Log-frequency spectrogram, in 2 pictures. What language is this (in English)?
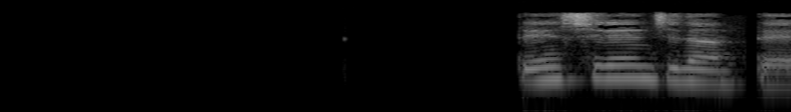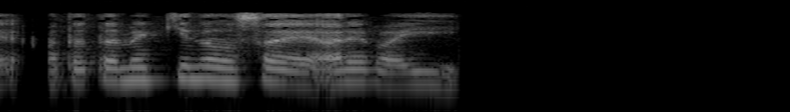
Japanese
